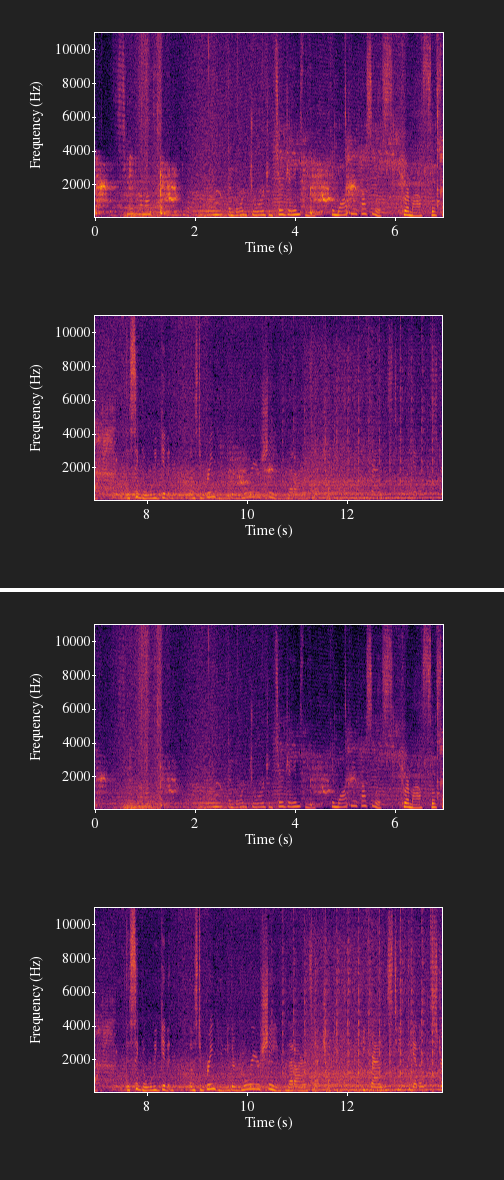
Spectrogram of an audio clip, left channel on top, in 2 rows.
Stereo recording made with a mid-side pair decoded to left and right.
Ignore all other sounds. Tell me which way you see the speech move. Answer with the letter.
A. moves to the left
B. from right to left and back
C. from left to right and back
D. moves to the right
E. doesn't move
D.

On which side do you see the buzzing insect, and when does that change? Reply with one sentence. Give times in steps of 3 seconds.
In this clip you hear the buzzing insect in the centre from 0 s, on the left from 3 s, in the centre from 9 s and on the right from 12 s.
